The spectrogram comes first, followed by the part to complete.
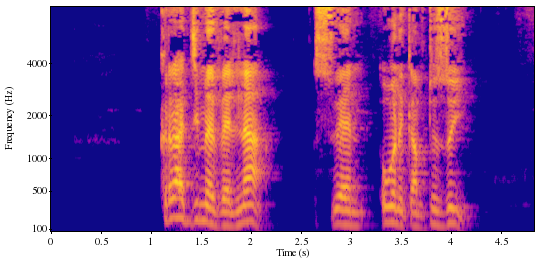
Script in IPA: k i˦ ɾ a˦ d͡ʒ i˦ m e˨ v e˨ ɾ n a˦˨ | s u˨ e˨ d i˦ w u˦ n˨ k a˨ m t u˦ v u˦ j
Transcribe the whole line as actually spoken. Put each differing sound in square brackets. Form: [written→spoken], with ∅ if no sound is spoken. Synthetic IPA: k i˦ ɾ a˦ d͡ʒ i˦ m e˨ v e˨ [ɾ→l] n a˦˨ | s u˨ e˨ [d→n] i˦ w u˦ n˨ k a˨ m t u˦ [v→z] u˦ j

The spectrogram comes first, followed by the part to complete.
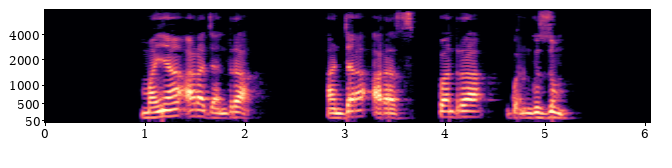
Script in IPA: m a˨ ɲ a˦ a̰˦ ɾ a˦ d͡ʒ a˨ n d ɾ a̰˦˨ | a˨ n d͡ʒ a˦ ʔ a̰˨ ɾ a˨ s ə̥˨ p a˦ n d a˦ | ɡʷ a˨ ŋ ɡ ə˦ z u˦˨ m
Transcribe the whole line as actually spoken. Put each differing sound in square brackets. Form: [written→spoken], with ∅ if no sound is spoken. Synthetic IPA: m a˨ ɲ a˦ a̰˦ ɾ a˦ d͡ʒ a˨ n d ɾ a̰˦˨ | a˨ n d͡ʒ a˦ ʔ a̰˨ ɾ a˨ s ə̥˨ p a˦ n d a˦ | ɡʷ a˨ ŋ ɡ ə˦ z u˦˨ m

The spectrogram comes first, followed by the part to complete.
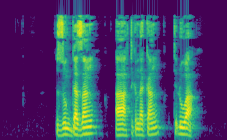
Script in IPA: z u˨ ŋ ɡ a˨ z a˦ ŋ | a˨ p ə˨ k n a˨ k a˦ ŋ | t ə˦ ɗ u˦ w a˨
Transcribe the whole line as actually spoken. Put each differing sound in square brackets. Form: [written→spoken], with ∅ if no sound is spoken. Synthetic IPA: z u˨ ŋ ɡ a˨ z a˦ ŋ | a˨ [p→t] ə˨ k n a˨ k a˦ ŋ | t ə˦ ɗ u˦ w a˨

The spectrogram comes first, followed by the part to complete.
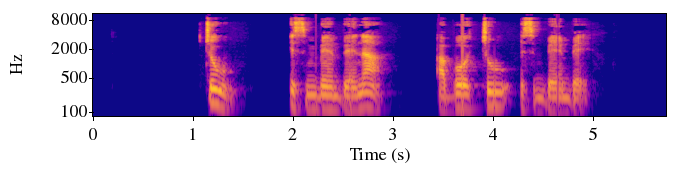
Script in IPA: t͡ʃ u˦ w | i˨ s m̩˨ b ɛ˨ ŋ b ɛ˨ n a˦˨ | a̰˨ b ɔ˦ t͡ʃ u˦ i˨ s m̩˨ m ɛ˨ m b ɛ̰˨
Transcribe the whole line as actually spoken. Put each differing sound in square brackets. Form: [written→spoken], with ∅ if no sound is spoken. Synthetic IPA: t͡ʃ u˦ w | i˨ s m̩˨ b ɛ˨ [ŋ→m] b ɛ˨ n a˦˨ | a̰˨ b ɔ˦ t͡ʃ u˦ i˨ s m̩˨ [m→b] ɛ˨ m b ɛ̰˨

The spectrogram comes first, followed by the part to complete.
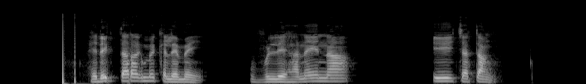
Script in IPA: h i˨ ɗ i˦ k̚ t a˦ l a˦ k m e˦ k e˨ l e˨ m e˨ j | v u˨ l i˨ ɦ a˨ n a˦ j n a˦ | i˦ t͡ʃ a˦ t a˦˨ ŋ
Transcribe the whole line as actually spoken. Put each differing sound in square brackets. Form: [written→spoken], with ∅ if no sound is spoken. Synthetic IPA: h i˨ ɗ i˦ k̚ t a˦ [l→ɾ] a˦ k m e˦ k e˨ l e˨ m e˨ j | v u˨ l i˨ ɦ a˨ n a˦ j n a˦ | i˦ t͡ʃ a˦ t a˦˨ ŋ

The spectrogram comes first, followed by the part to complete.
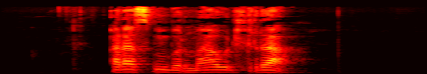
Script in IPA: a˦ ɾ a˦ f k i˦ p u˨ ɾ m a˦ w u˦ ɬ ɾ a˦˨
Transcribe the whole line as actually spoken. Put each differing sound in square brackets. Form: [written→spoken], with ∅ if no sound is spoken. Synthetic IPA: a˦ ɾ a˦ [f→s] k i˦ [p→b] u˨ ɾ m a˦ w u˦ ɬ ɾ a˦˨

